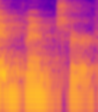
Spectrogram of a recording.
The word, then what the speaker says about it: adventure: adventure go actually say adventure first how many syllables three now do you hear the chur that is an assimilated sound again so listen carefully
